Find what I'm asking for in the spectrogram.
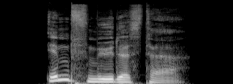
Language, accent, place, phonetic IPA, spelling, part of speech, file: German, Germany, Berlin, [ˈɪmp͡fˌmyːdəstɐ], impfmüdester, adjective, De-impfmüdester.ogg
- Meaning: inflection of impfmüde: 1. strong/mixed nominative masculine singular superlative degree 2. strong genitive/dative feminine singular superlative degree 3. strong genitive plural superlative degree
